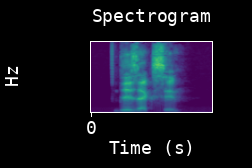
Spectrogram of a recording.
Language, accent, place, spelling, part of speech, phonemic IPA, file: French, France, Lyon, désaxer, verb, /de.zak.se/, LL-Q150 (fra)-désaxer.wav
- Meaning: 1. to unbalance 2. to derail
